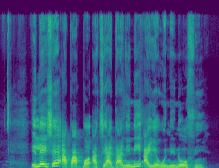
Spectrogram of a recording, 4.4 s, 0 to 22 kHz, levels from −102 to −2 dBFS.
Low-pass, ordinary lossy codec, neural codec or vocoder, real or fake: none; none; none; real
